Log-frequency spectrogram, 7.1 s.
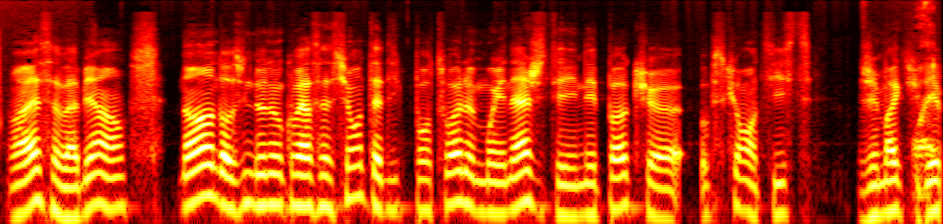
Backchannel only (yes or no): yes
